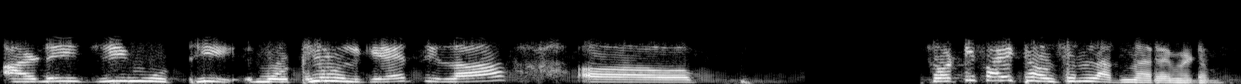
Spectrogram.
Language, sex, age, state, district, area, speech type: Marathi, female, 30-45, Maharashtra, Nagpur, rural, conversation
